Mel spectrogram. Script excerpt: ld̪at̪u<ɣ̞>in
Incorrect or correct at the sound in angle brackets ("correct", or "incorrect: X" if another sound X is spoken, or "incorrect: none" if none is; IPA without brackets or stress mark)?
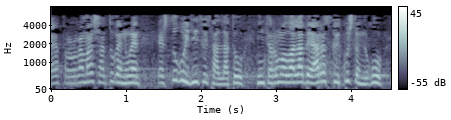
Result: incorrect: none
